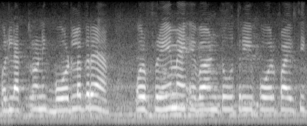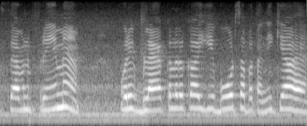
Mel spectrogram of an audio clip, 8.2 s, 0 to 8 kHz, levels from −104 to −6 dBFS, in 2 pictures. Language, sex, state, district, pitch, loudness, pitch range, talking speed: Hindi, female, Punjab, Fazilka, 275 Hz, -15 LUFS, 265-290 Hz, 220 wpm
